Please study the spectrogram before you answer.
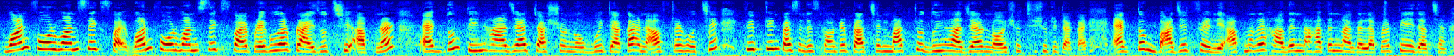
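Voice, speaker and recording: A woman from Bangladesh hosting a live clothing sales stream, mixing in English words and repeating product codes and prices. She is fasting, and her throat is a little dry. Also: high-pitched, a bit bright, slight background noise.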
